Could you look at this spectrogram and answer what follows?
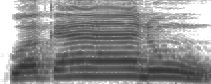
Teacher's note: വകാനു കാഫിൻ്റെ കൂടെ അലിഫ് മദ് വന്നിട്ടുണ്ട്, രണ്ടനക്കം നീട്ടി കൊടുക്കണം കേട്ടോ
